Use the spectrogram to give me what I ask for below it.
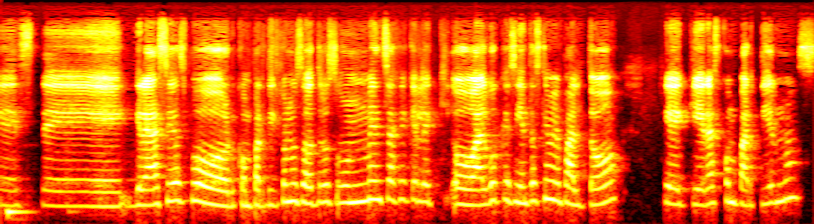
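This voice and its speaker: A woman's high voice at a very slow pace with fairly even intonation. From Monterrey, northern Mexico. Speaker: podcast host. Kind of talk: casual interview chat.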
